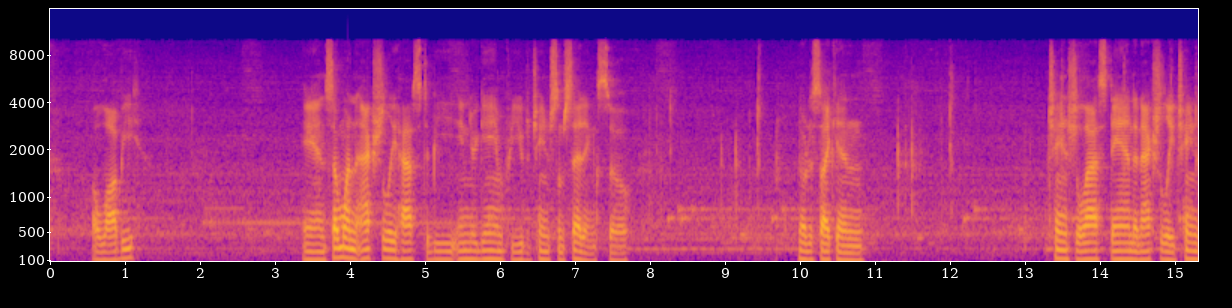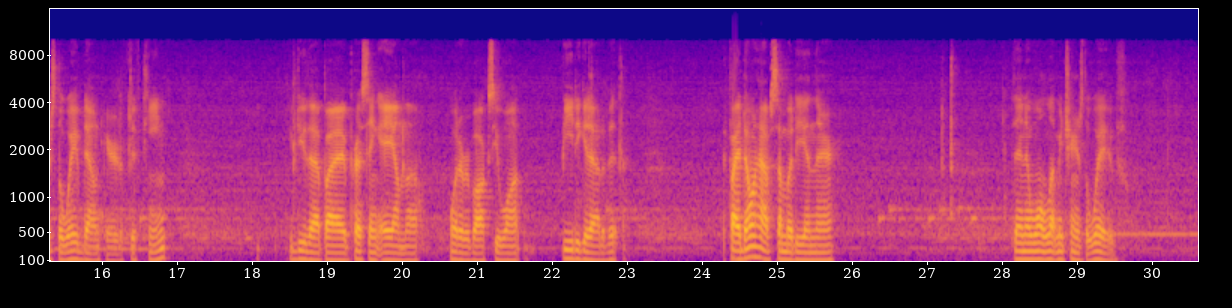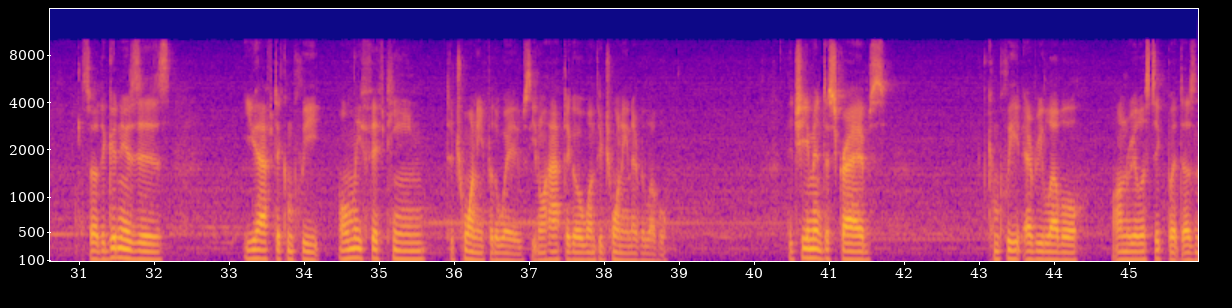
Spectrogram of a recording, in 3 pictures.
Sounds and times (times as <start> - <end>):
Speech: 0.6 - 1.3, 3.4 - 7.8, 10.0 - 10.9, 13.3 - 16.9, 18.5 - 21.6, 22.2 - 23.0, 24.3 - 25.8, 28.1 - 29.7, 31.0 - 32.2, 33.2 - 38.9, 40.5 - 41.8, 43.1 - 45.9.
